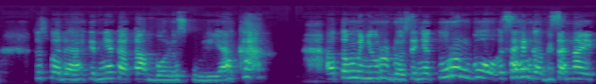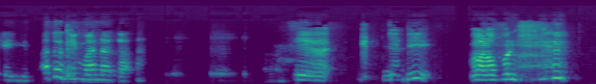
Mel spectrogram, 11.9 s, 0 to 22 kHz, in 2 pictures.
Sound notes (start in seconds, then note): 2.5 laughter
